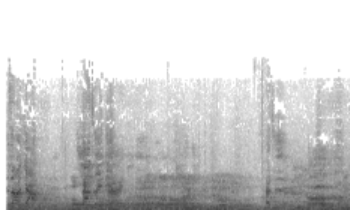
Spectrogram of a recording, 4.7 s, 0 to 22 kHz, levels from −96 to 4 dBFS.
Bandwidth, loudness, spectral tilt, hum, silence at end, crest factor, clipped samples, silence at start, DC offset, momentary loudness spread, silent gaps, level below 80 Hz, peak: 15 kHz; -28 LUFS; -5 dB/octave; none; 0 s; 16 dB; under 0.1%; 0.1 s; under 0.1%; 7 LU; none; -52 dBFS; -12 dBFS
